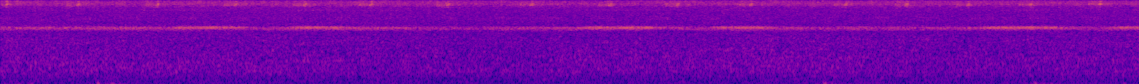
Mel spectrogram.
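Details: Night chorus of crickets in southern Crimea during a night breeze, giving an unbroken high ringing trill, while low gusts and a few soft thumps rise from the background.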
